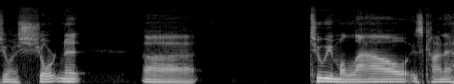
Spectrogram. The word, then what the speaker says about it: Tuimoloau: It is TJ Tuimoloau. Just like it sounds, really, if you just sound it out.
